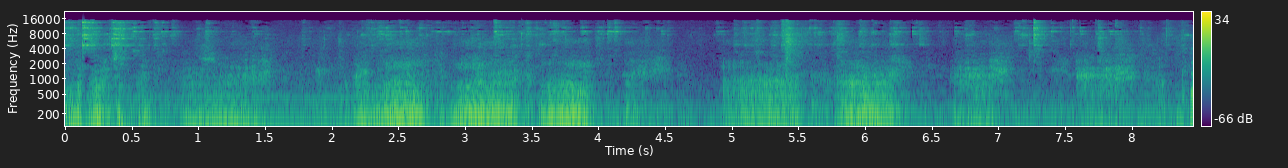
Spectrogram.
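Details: Eight-month-old Siberian Husky growling during tug-of-war play with another dog indoors: low, rumbling growls in uneven bursts roughly every two to three seconds, with scuffling and a voice speaking.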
